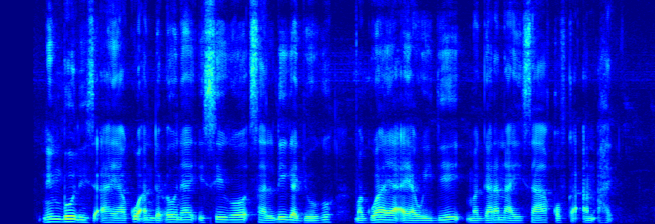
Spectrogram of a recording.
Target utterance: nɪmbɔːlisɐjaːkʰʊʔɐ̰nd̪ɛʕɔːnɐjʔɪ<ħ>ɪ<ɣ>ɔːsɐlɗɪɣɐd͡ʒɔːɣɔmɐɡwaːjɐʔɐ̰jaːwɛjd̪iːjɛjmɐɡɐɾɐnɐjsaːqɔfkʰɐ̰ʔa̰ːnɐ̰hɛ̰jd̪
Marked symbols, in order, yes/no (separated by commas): no, yes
